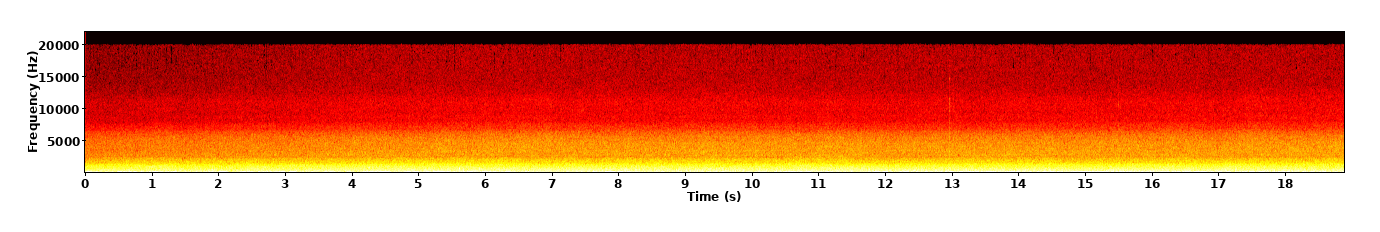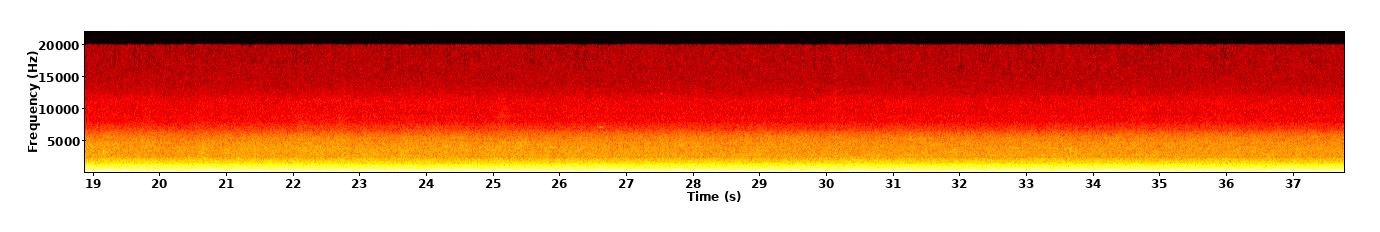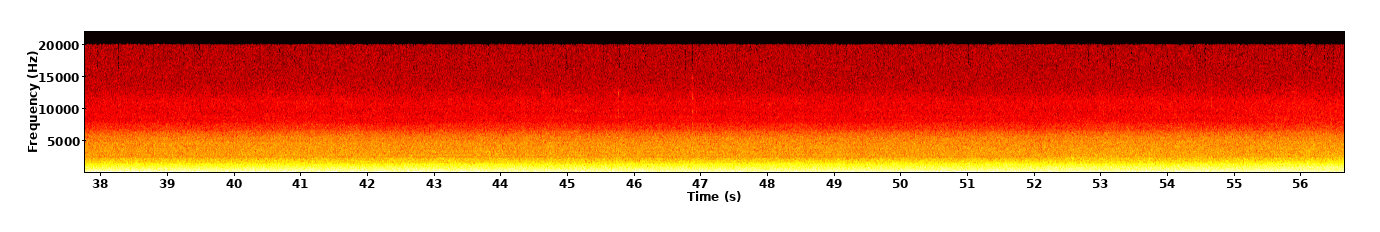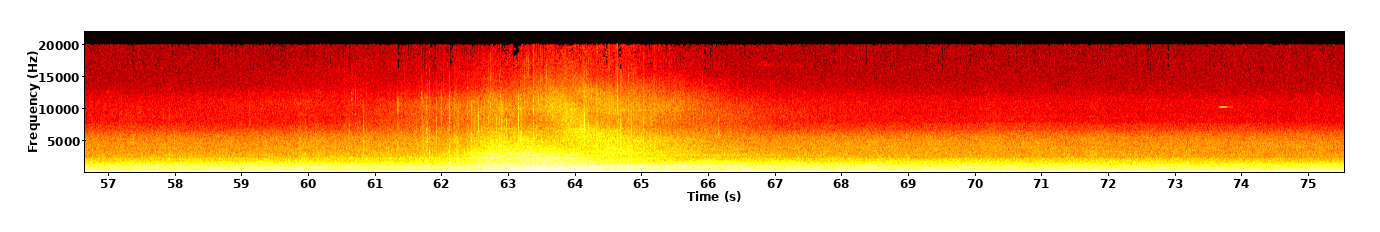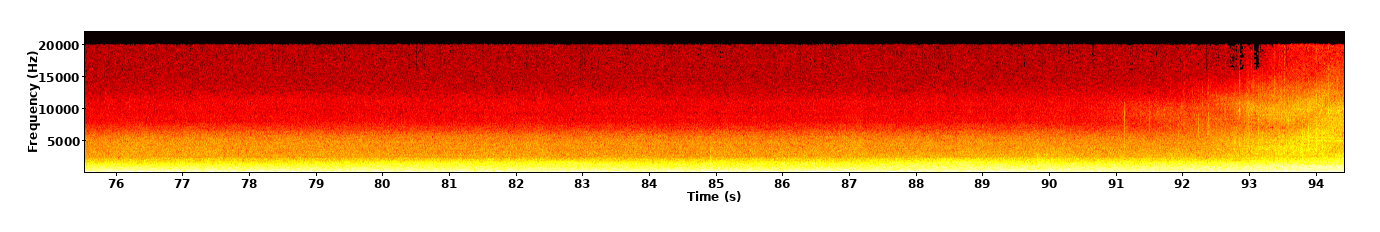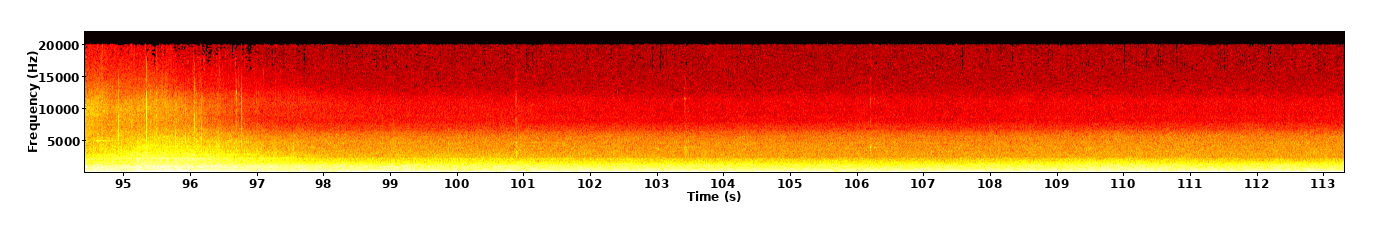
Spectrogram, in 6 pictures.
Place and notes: New Paces Ferry Rd NW, Atlanta, GA, USA - In The Middle Of Town
The middle of Vinings, Georgia. The recorder was set down on the sidewalk to capture the general ambiance of the area. The sound of traffic is quite prominent, and cars can be heard driving in close proximity to the recorder. A few sounds can be heard from the nearby shops, including a work team cleaning gutters in the distance. A few people also passed by the recorder on foot. Captured with the Tascam dr-100mkiii.
Georgia, United States of America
